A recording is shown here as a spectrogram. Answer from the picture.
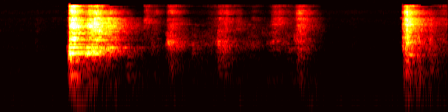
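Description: Stiff plastic blister packaging being cut and pried open by hand: one sharp, loud crack, then several smaller crinkles and clicks, and another crack near the end.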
